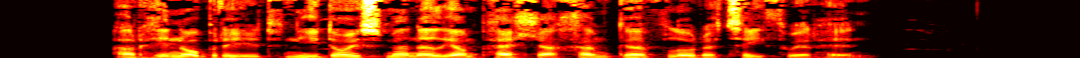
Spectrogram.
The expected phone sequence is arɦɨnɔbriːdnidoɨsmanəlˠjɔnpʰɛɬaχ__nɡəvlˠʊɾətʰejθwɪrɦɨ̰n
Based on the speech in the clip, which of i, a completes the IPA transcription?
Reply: a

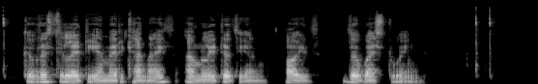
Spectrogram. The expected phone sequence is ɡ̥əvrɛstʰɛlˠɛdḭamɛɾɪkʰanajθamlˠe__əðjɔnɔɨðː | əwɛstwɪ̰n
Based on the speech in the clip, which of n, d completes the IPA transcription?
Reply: d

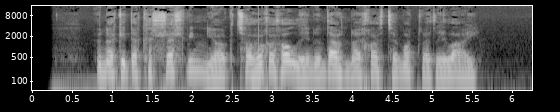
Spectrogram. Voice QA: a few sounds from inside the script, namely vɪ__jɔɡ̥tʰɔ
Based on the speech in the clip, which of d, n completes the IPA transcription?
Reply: n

